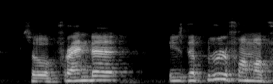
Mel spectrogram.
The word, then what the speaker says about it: Freunde: So German correct pronunciation will be Freunde, not T. D becomes T if it is at the end. Here it is not at the end.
